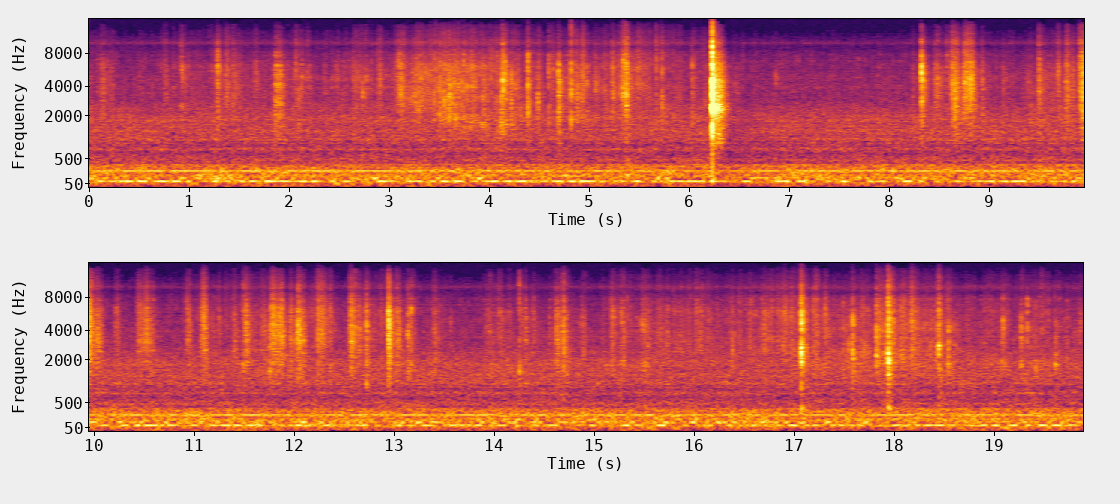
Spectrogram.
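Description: Sterile surgical gloves being handled and pulled on over their paper wrapper: a run of small crackles and snaps of paper and glove, with one sharper snap about six seconds in. A steady low room hum lies underneath.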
